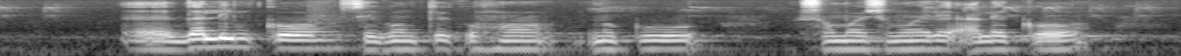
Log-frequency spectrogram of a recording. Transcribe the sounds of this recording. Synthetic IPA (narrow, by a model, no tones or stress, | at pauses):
ɡəlimkɔseɡɔŋkekɔɦɔ̃nuku | sɔmɔjsɔmɔjɔɾḛʔa̰lekɔ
